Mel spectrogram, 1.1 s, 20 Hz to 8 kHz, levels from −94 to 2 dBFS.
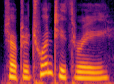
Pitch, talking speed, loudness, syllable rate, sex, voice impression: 195 Hz, 155 wpm, -17 LUFS, 4.8 syllables/s, female, very feminine, middle-aged, slightly thin, tensed, powerful, bright, slightly soft, very clear, very fluent, slightly raspy, cool, intellectual, very refreshing, sincere, calm, very friendly, reassuring, very unique, slightly elegant, wild, slightly sweet, very lively, kind, intense, light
